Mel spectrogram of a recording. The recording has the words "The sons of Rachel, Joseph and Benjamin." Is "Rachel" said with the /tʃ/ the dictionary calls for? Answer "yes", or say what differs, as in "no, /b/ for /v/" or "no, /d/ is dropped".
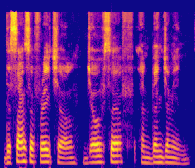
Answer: yes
